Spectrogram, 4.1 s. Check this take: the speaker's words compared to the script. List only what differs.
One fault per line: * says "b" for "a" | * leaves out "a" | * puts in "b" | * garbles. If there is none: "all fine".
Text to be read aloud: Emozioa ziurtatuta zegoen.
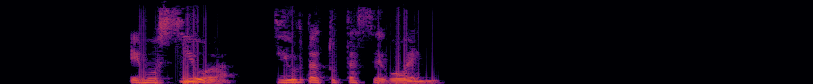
all fine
